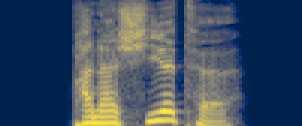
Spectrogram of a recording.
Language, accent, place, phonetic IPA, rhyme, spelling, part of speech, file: German, Germany, Berlin, [panaˈʃiːɐ̯tə], -iːɐ̯tə, panaschierte, adjective / verb, De-panaschierte.ogg
- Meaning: inflection of panaschieren: 1. first/third-person singular preterite 2. first/third-person singular subjunctive II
